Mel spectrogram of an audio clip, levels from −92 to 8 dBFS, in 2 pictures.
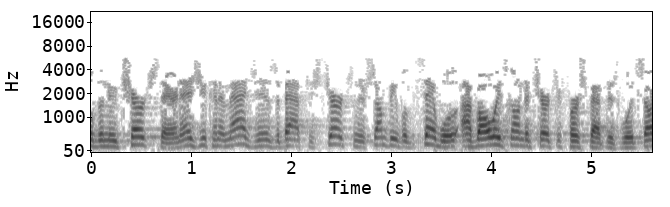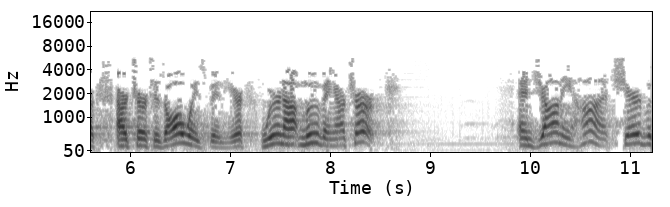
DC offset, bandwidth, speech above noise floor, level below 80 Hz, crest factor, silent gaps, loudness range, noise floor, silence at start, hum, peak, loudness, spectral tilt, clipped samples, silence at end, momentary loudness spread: under 0.1%; 5.8 kHz; 47 dB; -70 dBFS; 20 dB; none; 7 LU; -70 dBFS; 0 s; none; -2 dBFS; -23 LUFS; -3.5 dB/octave; under 0.1%; 0 s; 12 LU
